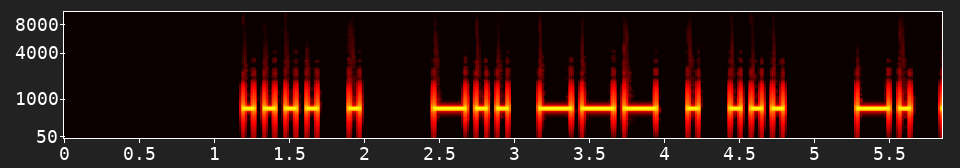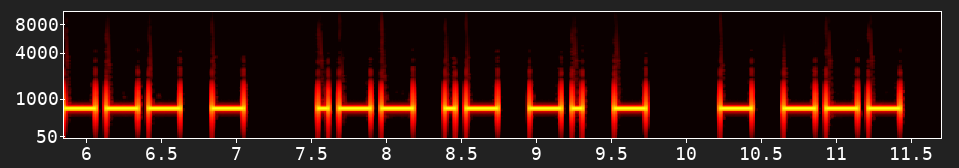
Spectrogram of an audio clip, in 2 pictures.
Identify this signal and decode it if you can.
Morse code, heard as a keyed tone, about 17 wpm, 700 Hz. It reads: HE DOES NOT WANT TO
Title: Sets of 5 Words 17wpm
